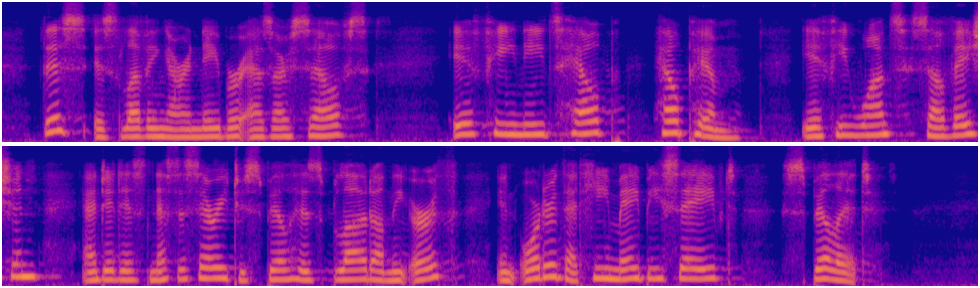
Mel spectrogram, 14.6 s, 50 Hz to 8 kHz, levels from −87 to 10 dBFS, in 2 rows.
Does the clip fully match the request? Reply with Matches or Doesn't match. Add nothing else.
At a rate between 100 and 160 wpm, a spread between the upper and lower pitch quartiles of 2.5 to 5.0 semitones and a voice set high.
Matches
